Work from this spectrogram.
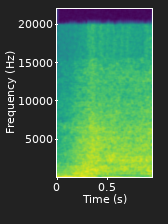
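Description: A car engine revs sharply as the accelerator is pressed, then drops back as it is released, loud and close with no talking.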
